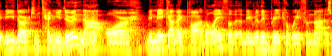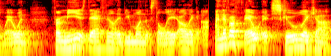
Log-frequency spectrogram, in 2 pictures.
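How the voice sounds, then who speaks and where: A young man with a West Coast Scottish accent, candidly telling his own life story to the camera in a chatty, rambling way. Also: mid-range voice. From Scotland. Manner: candid and chatty, with frequent fillers and restarts. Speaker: coaching brand founder. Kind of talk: personal story told to camera.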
